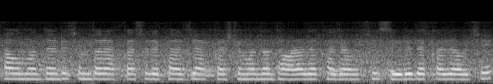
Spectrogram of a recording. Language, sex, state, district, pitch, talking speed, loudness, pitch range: Odia, female, Odisha, Malkangiri, 245 Hz, 145 wpm, -13 LUFS, 240-250 Hz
